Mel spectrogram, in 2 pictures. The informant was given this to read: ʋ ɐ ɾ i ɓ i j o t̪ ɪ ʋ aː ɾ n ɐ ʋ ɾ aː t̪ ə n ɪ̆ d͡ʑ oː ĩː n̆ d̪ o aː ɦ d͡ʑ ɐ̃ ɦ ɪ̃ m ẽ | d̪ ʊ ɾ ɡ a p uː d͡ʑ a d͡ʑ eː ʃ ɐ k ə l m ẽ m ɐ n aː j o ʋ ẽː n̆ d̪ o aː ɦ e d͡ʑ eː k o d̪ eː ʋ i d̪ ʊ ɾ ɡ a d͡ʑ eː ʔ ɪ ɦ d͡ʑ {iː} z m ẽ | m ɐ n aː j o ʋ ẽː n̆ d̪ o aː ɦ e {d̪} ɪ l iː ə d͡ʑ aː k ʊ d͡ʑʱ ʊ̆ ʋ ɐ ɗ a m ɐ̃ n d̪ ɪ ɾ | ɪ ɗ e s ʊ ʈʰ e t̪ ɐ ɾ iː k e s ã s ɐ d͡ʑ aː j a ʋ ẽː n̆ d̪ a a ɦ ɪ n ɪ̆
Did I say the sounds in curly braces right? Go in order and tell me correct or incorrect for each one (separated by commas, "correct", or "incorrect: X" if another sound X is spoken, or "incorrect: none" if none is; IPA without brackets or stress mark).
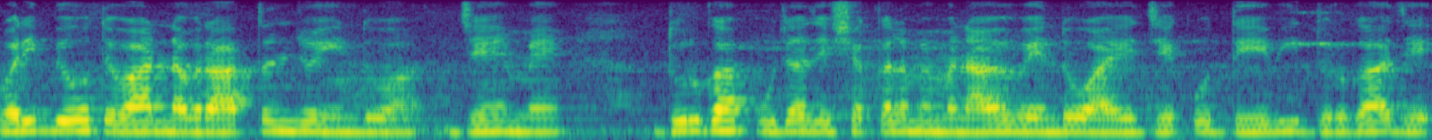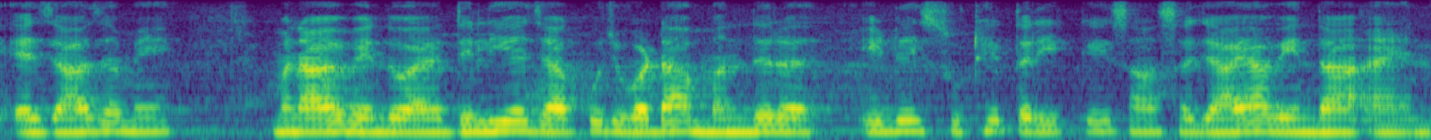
incorrect: aː, correct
